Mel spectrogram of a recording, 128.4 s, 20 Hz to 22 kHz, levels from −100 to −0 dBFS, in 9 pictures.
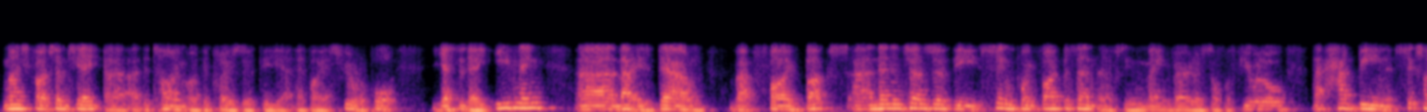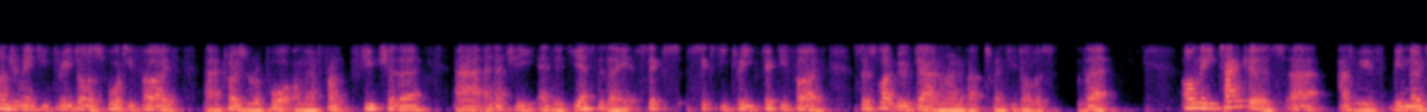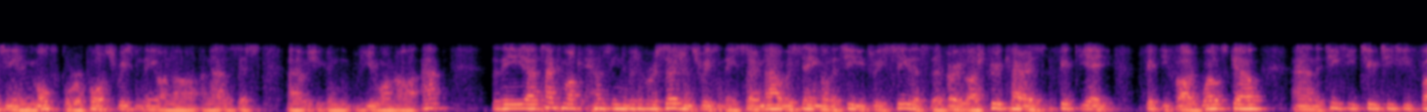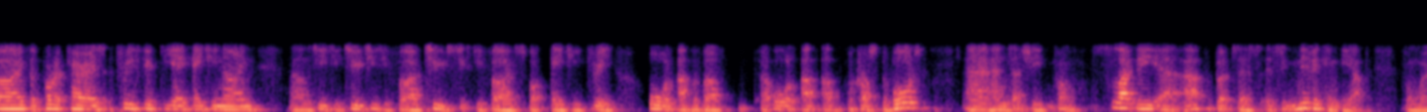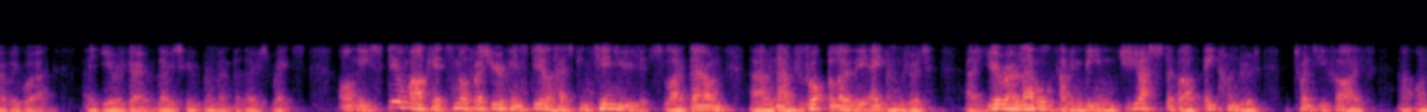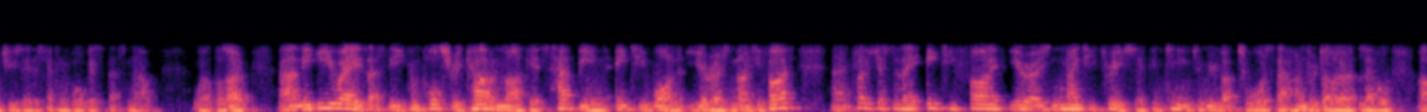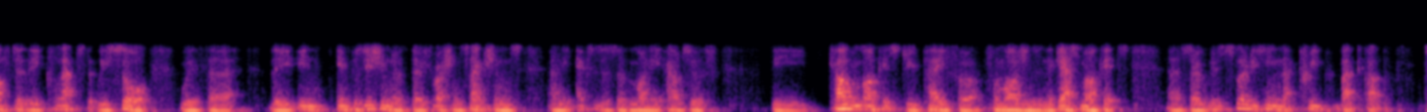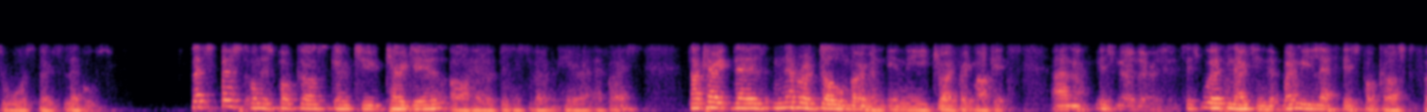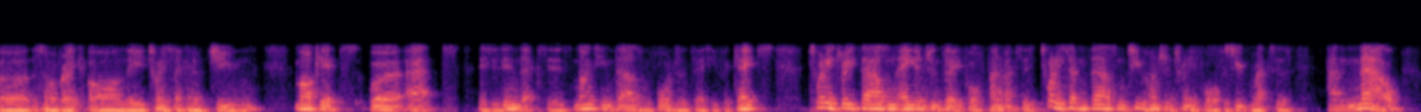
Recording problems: off-mic speech; far
garbled, watery; badly; nothing above 4 kHz
room echo; very slight; dies away in 0.2 s

